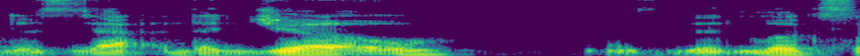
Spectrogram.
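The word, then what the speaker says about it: Zhou: done here we go this is how it's pronounced joe joel kind of joe right okay so the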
